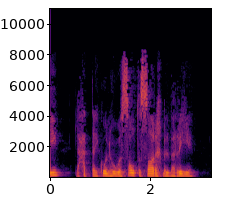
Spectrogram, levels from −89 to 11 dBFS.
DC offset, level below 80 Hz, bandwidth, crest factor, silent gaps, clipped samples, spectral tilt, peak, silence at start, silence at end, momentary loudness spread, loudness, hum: under 0.1%; -60 dBFS; 8.6 kHz; 18 dB; none; under 0.1%; -6 dB/octave; -6 dBFS; 0 s; 0.4 s; 12 LU; -24 LUFS; none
